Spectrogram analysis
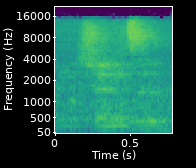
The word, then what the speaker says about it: Xunzi: Xunzi? Yeah, it's the like in the German. Xunzi. Xunzi, as an American would say. Xunzi.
